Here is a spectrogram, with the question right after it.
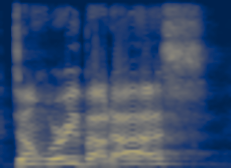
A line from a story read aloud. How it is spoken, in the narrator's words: she called out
